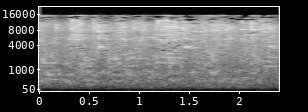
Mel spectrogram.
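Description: Rapier power loom running: a loud, steady, dense mechanical clatter of many small metallic clicks.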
